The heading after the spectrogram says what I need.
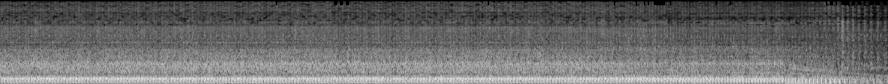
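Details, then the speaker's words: Onan US military generator engine, fully warm, runs a steady even firing beat with no misses, knocks or smoke, then winds down at shutdown; mechanically spot on. "Oh, she's beautiful. That runs an absolute treat, and there isn't an ounce of smoke."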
